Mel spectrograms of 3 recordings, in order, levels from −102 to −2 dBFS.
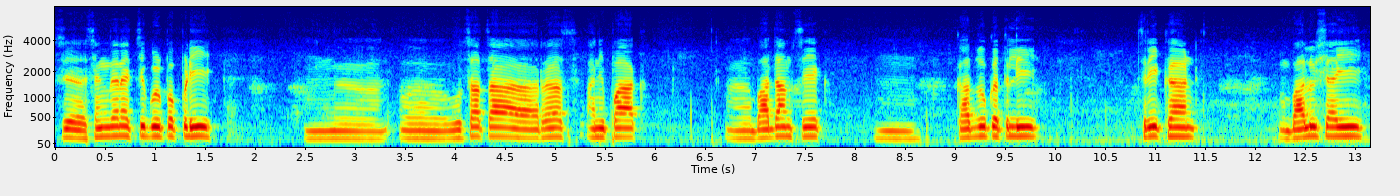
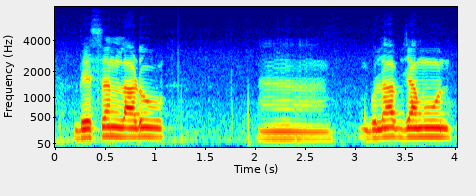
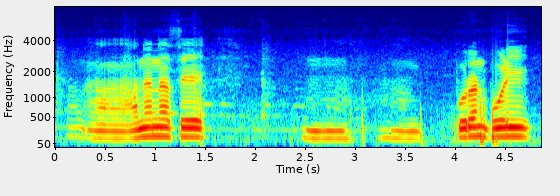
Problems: constant background noise, continuous background conversations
